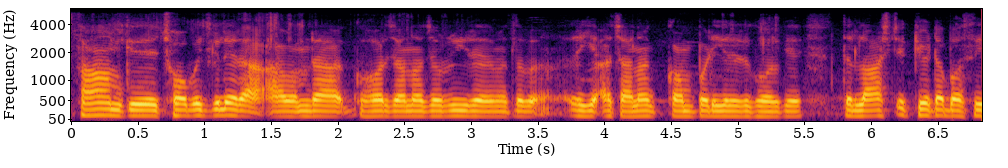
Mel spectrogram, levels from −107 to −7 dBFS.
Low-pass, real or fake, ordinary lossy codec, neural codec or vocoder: 5.4 kHz; real; none; none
